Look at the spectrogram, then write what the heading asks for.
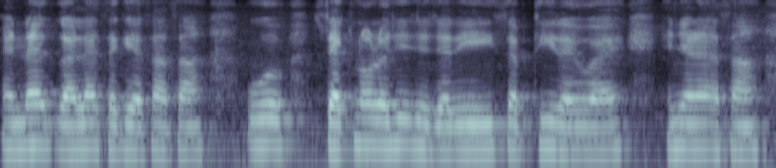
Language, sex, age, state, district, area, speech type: Sindhi, female, 60+, Gujarat, Kutch, urban, spontaneous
